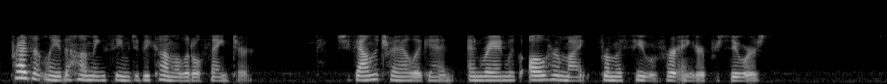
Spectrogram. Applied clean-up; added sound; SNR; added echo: none; none; none; none.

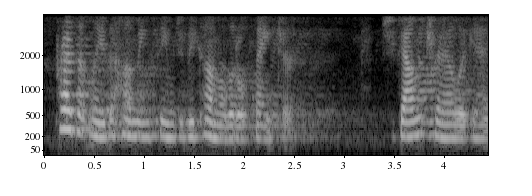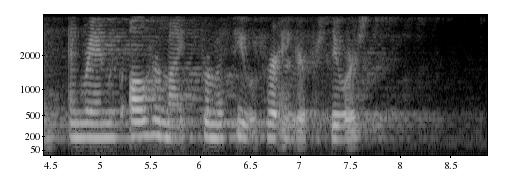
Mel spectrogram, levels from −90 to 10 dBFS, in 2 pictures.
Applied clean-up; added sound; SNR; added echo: none; none; none; reverberation time 2.5 s.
